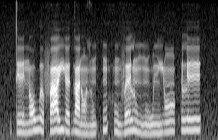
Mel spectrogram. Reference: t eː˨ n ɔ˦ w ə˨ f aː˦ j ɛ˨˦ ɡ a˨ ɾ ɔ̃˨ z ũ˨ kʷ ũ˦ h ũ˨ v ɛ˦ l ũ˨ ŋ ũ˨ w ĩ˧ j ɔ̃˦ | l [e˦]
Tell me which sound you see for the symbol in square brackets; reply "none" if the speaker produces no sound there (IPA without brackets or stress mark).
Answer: e˦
